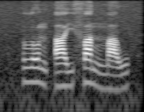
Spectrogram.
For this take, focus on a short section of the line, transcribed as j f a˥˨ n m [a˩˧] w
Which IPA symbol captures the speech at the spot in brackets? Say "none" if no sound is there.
a˩˧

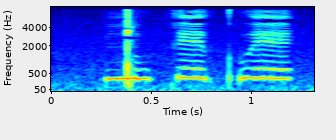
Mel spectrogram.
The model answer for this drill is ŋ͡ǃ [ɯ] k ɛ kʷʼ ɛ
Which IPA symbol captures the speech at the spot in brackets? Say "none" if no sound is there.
u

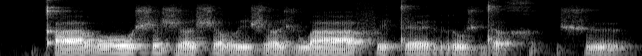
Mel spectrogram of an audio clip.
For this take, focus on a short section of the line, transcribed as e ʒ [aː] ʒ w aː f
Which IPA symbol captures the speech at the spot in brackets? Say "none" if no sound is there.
ɐː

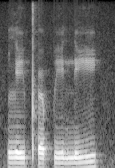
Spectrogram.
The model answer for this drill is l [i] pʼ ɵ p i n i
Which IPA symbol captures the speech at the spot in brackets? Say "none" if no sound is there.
i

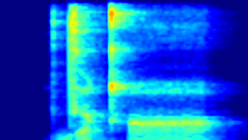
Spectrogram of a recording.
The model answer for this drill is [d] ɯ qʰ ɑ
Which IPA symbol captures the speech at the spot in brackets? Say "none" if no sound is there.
d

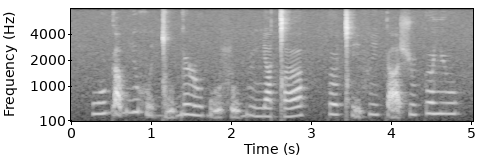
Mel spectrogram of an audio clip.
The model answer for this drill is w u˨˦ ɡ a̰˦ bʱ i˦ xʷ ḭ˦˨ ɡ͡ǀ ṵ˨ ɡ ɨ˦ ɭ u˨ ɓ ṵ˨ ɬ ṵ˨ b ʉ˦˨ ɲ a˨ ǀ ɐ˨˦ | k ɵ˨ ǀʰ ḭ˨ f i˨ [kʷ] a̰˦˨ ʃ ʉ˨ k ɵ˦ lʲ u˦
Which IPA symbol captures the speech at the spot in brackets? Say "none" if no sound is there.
k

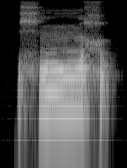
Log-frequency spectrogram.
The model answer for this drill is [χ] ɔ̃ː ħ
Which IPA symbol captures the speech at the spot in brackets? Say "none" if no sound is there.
χ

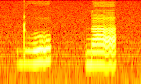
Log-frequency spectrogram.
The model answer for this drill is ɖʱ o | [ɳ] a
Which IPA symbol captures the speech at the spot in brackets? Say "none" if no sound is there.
ɳ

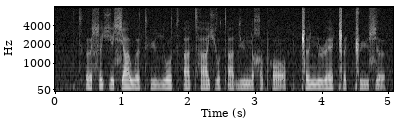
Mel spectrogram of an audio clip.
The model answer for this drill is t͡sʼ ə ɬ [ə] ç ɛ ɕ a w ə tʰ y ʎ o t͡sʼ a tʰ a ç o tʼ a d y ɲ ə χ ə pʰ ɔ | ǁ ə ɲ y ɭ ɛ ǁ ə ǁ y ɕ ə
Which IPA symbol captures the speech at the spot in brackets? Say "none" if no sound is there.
ə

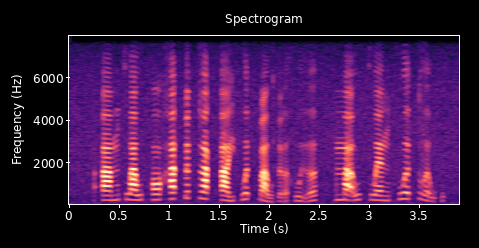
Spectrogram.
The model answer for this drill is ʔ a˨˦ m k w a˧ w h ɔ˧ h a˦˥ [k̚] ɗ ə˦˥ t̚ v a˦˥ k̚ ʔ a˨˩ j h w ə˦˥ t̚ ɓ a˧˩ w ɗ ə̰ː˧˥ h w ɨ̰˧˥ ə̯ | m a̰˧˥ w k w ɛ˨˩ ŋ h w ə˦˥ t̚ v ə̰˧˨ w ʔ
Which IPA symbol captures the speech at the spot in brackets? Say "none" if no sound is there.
t̚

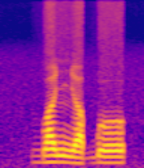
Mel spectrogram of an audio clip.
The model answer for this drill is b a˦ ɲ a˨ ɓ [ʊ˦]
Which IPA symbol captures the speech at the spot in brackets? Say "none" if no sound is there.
ʊ˦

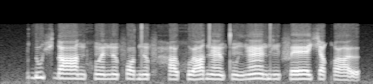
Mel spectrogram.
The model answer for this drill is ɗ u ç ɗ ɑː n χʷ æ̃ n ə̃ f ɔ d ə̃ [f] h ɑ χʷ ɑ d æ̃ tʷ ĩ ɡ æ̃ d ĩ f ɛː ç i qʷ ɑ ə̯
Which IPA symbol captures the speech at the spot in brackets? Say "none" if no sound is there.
f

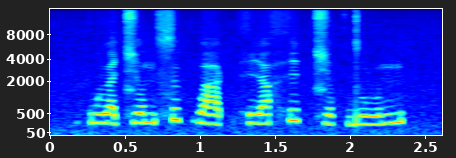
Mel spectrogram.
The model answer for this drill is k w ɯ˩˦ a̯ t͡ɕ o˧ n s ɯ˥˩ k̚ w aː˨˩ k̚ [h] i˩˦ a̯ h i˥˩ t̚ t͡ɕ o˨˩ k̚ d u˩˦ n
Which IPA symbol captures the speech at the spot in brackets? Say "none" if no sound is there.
h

